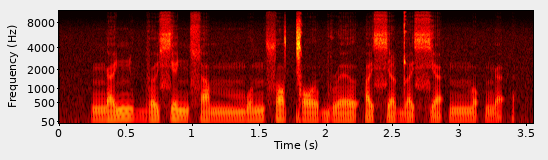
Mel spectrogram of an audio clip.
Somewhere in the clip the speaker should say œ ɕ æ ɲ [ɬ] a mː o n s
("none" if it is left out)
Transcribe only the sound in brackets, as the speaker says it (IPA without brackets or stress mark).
ɬ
